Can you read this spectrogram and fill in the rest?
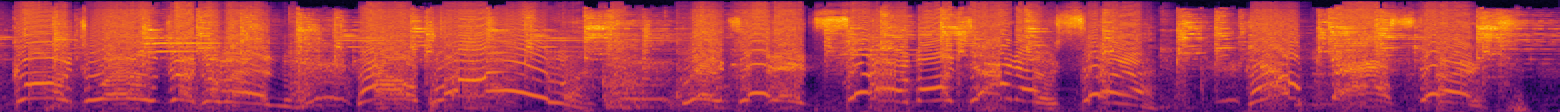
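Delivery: high, urgent calls over a brawl; alarmed crying out. Acted. Bystander tries to stop fighting officers, high alarmed cries. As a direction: call for help in rising panic.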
